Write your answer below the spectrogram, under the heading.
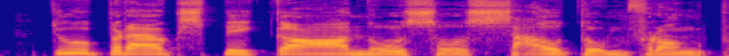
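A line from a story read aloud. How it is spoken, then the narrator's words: Blustering. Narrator (German): polterte Dr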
